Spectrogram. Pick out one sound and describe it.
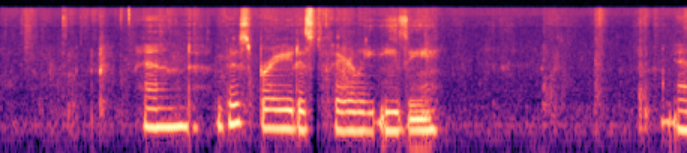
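A satin ribbon rustles softly as it is folded into a bow.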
